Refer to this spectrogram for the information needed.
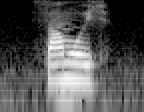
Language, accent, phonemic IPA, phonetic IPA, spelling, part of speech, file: Armenian, Eastern Armenian, /sɑˈmujɾ/, [sɑmújɾ], սամույր, noun, Hy-սամույր.ogg
- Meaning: 1. sable (animal) 2. sable (fur)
